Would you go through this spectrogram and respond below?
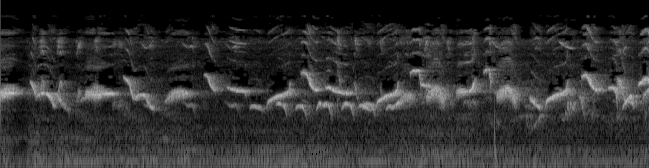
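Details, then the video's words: Chinese hwamei singing competitively in moult season: a long, energetic stream of loud slurred whistles and warbles delivered in pulsing phrases, with one sharp click partway through. "Họa mi hót đấu mùa thay lông"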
